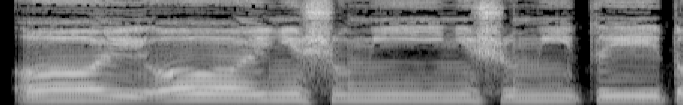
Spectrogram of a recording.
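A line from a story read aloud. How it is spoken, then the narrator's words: Thin wailing drawl, old woman. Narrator (Russian): тонко с подвыванием протянула старуха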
